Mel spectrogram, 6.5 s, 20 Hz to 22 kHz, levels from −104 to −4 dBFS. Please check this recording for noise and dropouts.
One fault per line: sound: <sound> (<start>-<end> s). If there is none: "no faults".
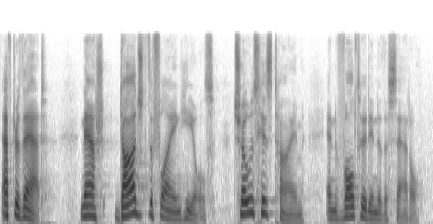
no faults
